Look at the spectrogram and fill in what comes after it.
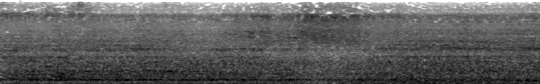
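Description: Trenitalia high-speed electric train passing through the station at speed: a steady loud rush of wheels on rails and air, with a constant low hum underneath.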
